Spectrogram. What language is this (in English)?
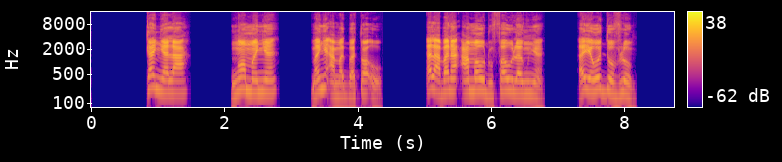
Ewe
